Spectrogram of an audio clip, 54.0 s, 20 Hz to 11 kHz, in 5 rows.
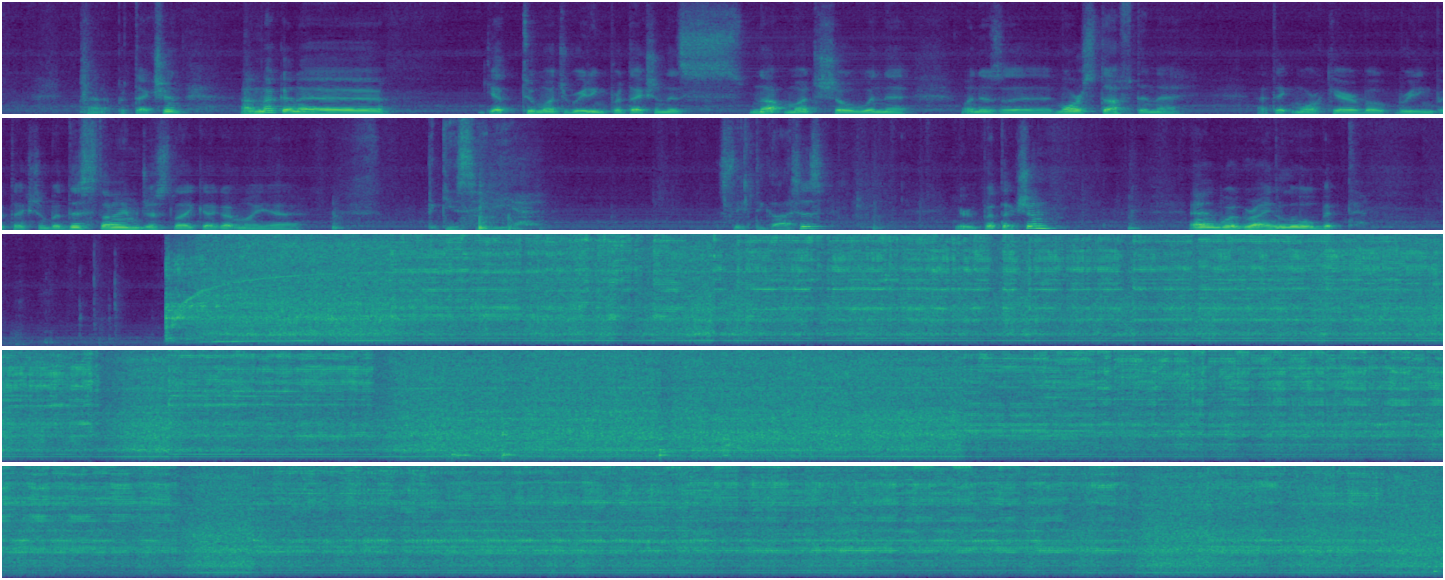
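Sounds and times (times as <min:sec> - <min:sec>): electric grinder grinding steel: 0:22.8 - 0:54.0.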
